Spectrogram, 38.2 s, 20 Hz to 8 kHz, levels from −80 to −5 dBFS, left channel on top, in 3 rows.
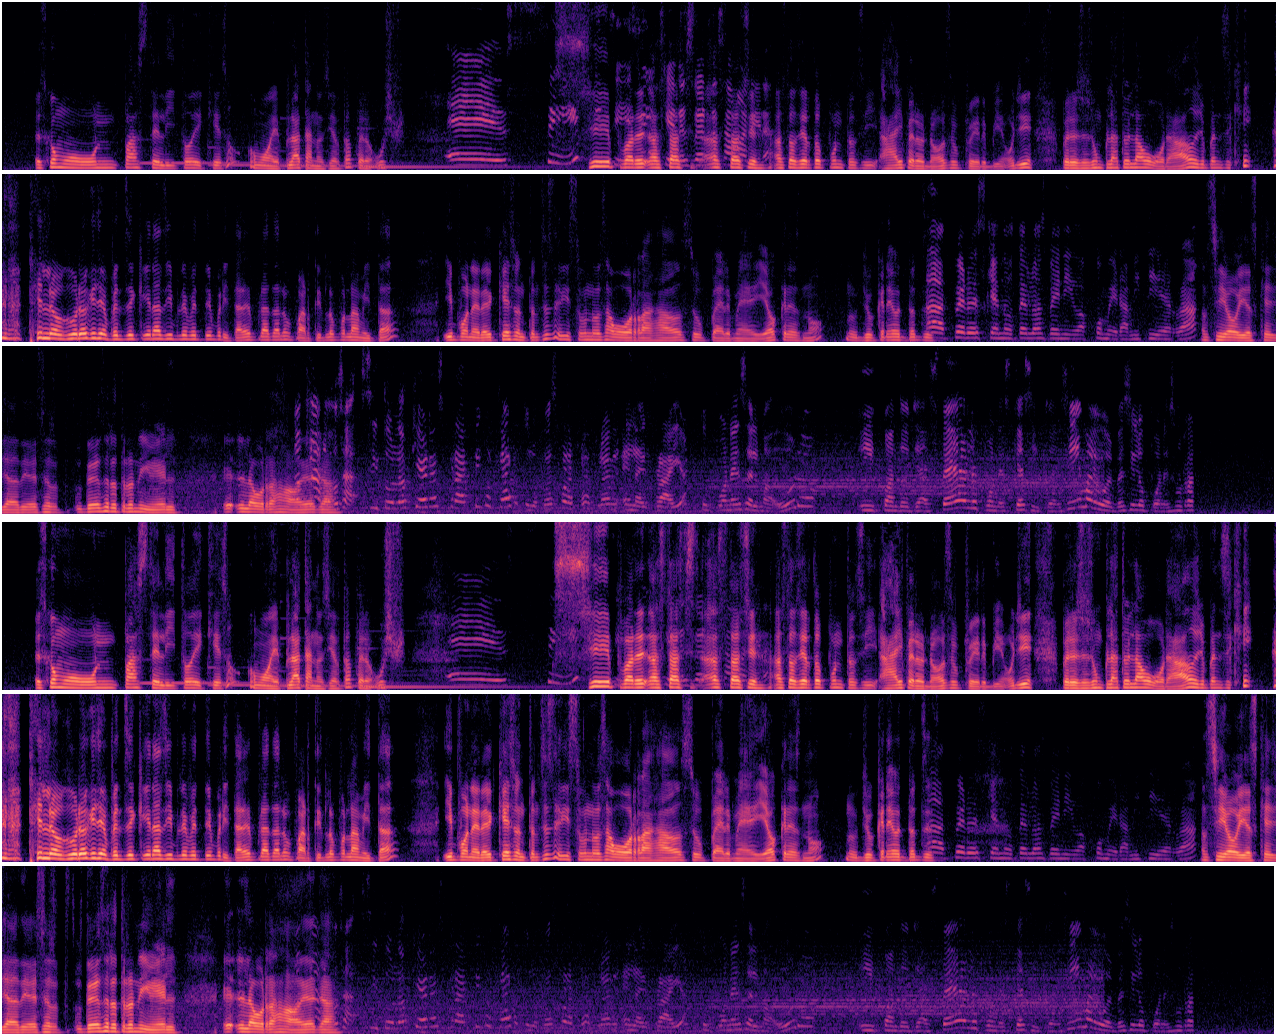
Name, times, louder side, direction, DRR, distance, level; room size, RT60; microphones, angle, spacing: voice 1, 0.3-4.0 5.6-22.0 24.8-28.8, right 4 dB, 55° right, 0.7 m, -27 dB
sound 1, 1.3-6.0, right 3 dB, 90° right, 0.8 m, -45 dB
voice 2, 4.4-5.1 5.4-7.7 22.0-24.7 28.4-33.6 34.0-37.4, left 4 dB, 40° left, 1.3 m, -43 dB
sound 2, 26.7-36.5, right 1 dB, 10° right, 3.2 m, -51 dB
head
